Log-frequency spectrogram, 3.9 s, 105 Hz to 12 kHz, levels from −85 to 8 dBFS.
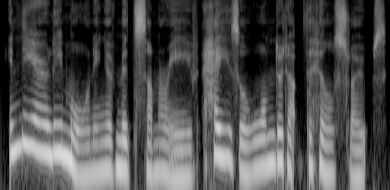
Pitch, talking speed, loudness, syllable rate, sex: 200 Hz, 200 wpm, -18 LUFS, 6.0 syllables/s, female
